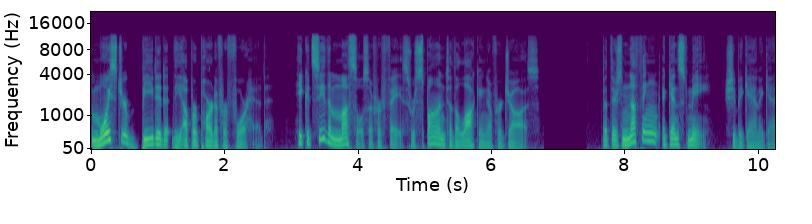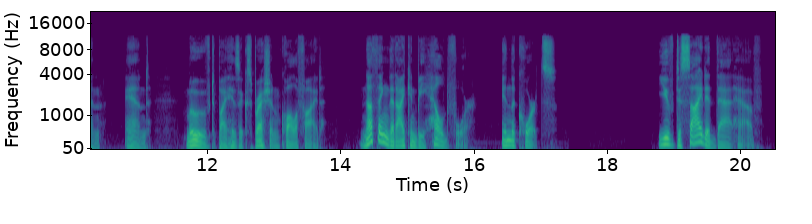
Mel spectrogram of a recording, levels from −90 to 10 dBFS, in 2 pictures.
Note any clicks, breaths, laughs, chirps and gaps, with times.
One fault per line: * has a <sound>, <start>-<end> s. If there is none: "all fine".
all fine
